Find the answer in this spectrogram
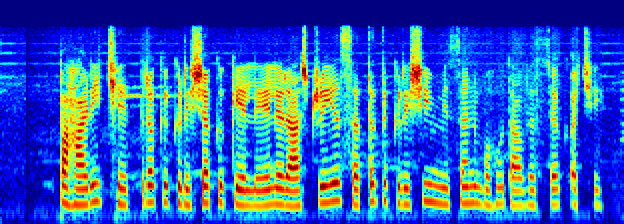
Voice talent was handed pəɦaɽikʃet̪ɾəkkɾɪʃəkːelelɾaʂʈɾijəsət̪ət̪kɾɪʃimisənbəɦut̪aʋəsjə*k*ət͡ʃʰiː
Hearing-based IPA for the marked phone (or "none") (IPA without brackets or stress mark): k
